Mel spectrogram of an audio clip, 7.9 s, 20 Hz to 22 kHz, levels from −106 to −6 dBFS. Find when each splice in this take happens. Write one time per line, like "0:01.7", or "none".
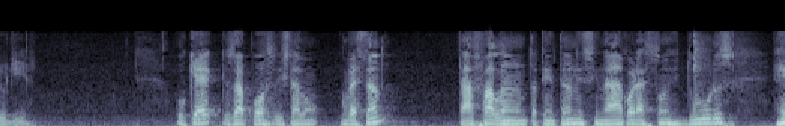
0:04.4
0:06.2

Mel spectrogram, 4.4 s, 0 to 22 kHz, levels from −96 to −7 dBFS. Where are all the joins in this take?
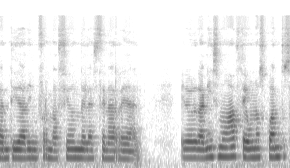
none

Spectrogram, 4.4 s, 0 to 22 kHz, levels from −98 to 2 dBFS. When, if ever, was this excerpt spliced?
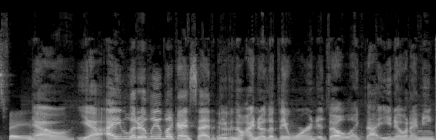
0:02.2
0:03.3

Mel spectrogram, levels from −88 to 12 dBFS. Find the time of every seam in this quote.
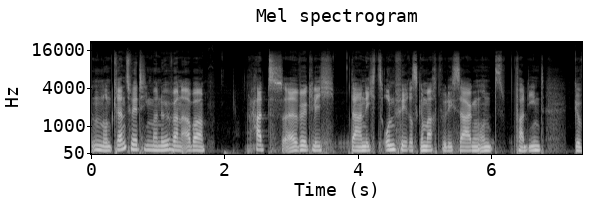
none

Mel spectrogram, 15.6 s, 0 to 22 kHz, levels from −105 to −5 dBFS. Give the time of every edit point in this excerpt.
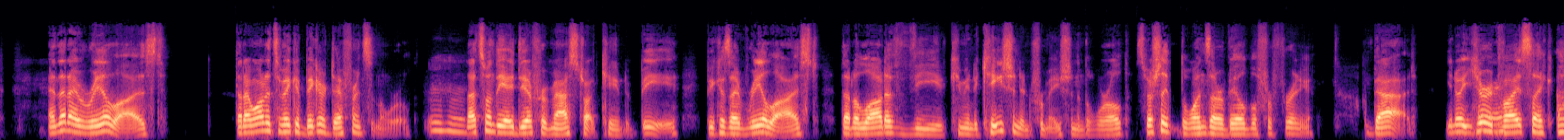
0:11.7
0:13.6

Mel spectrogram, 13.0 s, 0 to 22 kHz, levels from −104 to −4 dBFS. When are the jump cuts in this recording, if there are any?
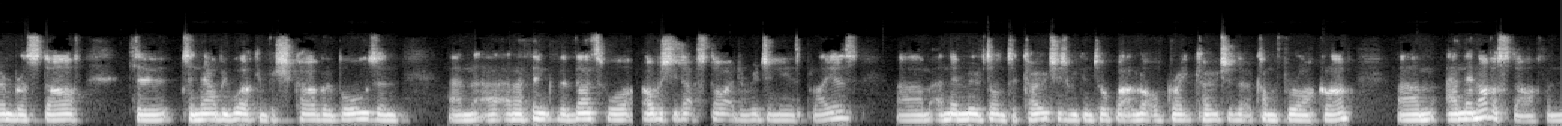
0:05.3

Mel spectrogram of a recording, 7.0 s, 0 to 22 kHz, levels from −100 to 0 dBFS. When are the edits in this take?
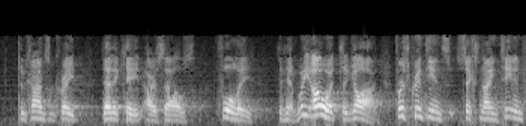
none

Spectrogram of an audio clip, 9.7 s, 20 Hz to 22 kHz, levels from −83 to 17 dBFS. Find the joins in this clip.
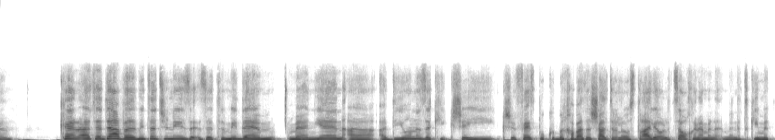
0:06.2

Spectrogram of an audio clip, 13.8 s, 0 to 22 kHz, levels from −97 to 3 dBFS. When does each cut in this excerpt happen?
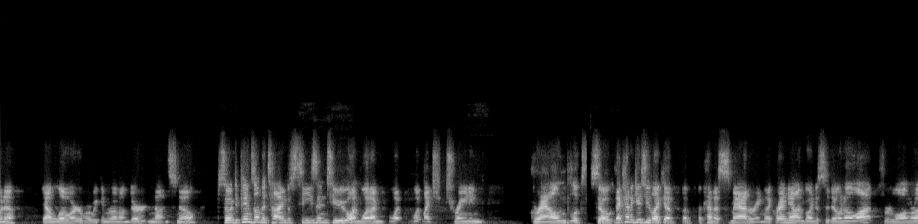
0:08.8

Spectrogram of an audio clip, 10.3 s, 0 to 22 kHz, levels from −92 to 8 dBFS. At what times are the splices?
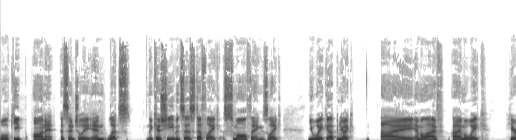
none

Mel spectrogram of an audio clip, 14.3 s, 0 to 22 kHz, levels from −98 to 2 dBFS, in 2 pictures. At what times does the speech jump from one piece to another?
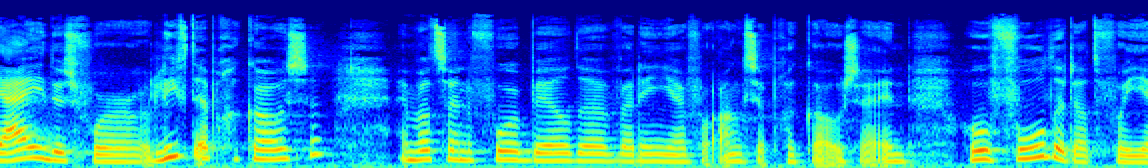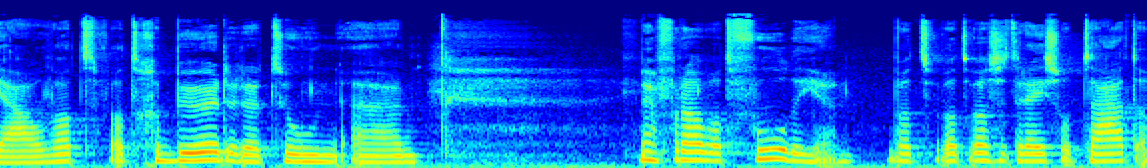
0:11.1
0:13.0

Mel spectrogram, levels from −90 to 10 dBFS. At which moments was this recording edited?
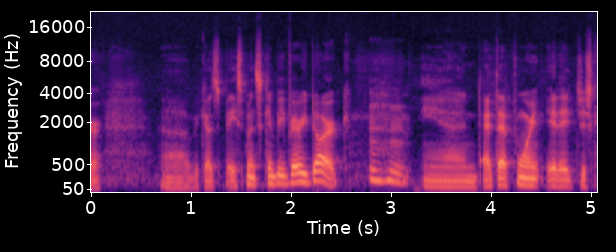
0:03.9

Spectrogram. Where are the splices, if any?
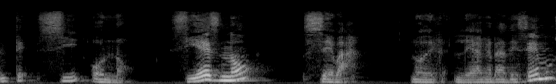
none

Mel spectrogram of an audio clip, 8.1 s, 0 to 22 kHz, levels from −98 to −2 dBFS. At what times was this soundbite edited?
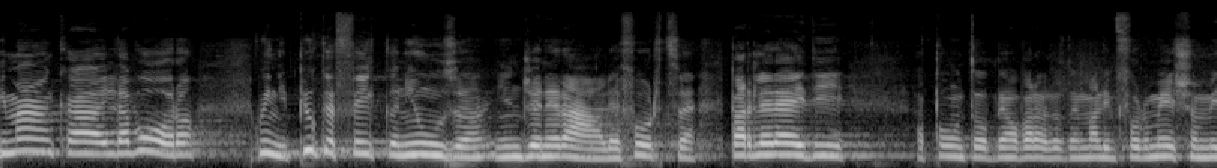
0:01.7
0:04.8

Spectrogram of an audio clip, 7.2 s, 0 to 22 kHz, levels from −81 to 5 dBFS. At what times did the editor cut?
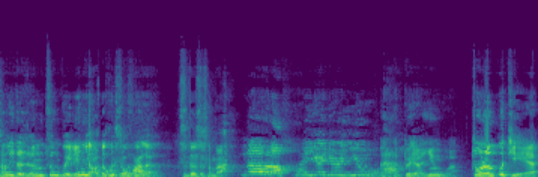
0:06.2

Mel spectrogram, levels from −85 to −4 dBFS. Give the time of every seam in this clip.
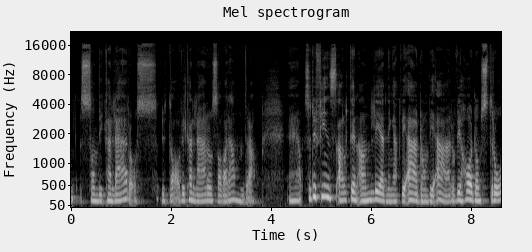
0:04.6

